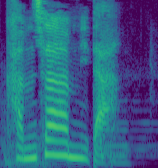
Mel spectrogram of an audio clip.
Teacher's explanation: It's a soft, unreleased P sound, where your lips close but no air is pushed out, before moving to the M of Emanida.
